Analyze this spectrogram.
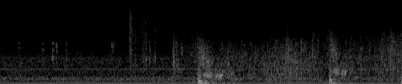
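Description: Water splashes softly as a swimmer paddles.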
